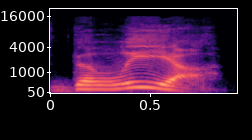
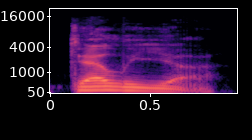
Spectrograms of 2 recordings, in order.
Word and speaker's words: Delija: It's Delija, just like Prince Andrew. So, No, sorry. Sorry. So, I I tried to write it phonetically, but it's Delija.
